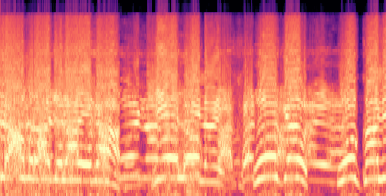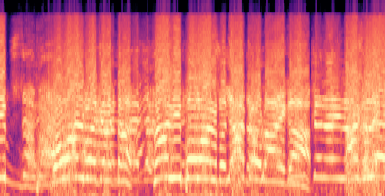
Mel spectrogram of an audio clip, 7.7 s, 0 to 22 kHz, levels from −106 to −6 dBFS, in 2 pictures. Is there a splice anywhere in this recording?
no; 0 cuts

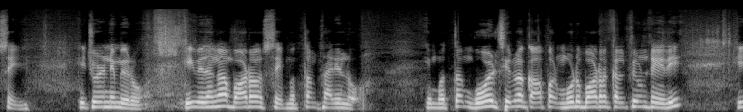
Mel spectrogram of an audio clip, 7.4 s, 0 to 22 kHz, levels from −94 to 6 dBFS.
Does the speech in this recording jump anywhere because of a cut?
no; 0 cuts

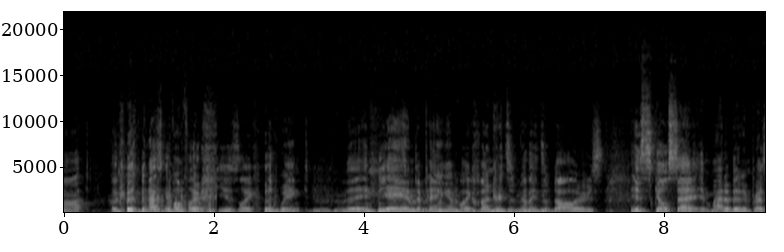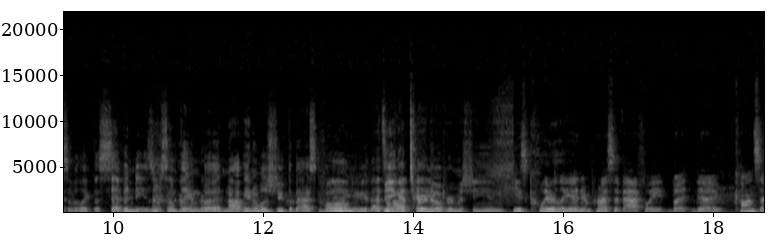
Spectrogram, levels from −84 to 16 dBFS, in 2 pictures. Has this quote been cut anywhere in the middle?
yes; 3 cuts; at 2.1 s, 7.5 s, 15.3 s

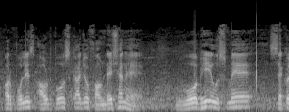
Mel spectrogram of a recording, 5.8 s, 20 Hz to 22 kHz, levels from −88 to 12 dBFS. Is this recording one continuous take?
yes; 0 cuts

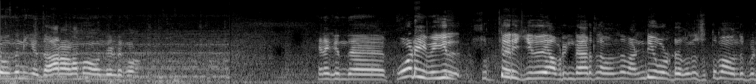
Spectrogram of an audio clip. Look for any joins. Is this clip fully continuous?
no; 1 cut; at 2.3 s

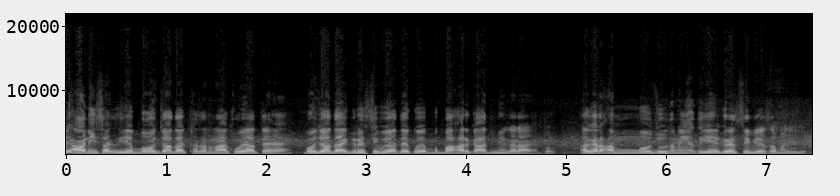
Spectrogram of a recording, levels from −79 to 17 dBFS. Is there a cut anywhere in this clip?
no; 0 cuts

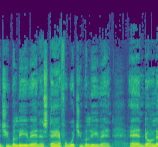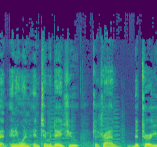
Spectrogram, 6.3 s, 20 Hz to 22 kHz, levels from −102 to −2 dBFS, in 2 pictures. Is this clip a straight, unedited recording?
yes; 0 cuts

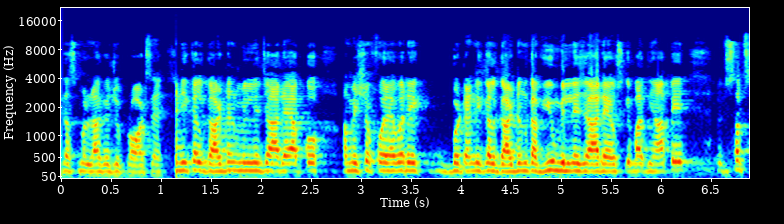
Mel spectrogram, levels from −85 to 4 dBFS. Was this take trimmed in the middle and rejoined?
yes; 1 cut; at 1.1 s

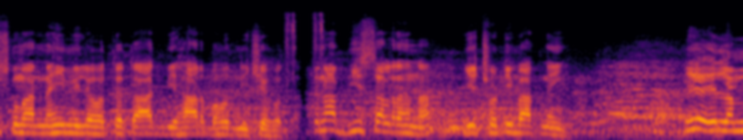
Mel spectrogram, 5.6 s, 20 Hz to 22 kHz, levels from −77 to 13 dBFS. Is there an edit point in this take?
yes; 1 cut; at 2.4 s

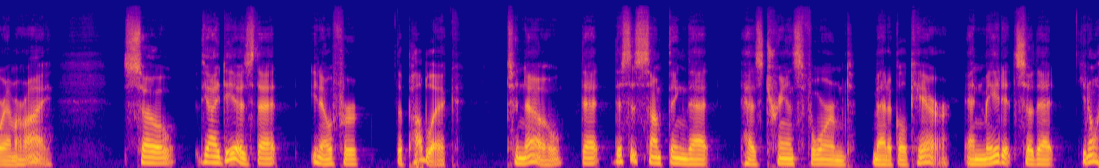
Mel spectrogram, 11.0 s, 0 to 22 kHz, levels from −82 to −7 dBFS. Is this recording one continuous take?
no; 4 cuts; at 1.9 s, 5.7 s, 8.6 s, 9.5 s

